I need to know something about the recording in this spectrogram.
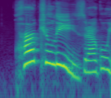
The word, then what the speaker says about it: Hercules: 화살로 그 독수리를 쏴서 죽이고, 요 이름이요, Hercules라고 영어로는 발음을 하고요. 그리고 헤라클레스라고 써있는 그 괄호 안의 표기는 그리스어식 표기예요.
